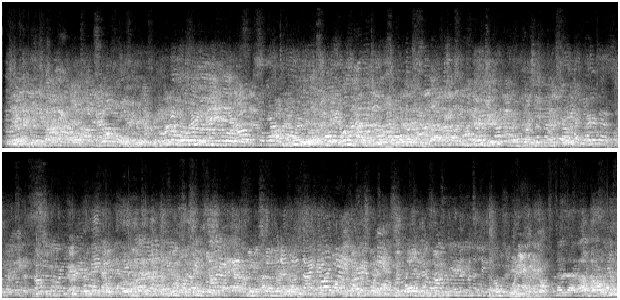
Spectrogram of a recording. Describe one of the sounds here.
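Several women talk and chatter close by.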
